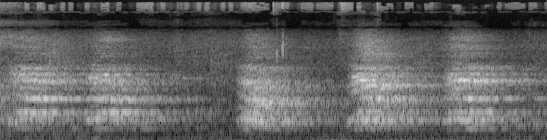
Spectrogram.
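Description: A dog eager to play barks repeatedly, four or five loud, close woofs in a steady rhythm, with a voice faintly audible in the background.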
